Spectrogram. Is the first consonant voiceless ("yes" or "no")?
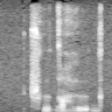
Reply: yes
